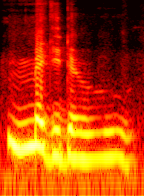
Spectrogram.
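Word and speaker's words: Megiddo: hero of megido and I pronounce it megido a painter of dragons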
